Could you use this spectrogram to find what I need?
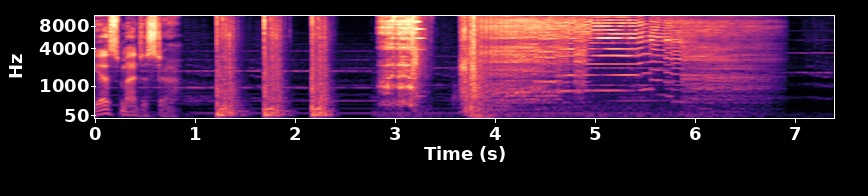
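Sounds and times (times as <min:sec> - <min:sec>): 
speech: 0:00.0 - 0:01.0
heavy knocking on a door: 0:01.2 - 0:02.5
lingering creak: 0:03.0 - 0:06.9.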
